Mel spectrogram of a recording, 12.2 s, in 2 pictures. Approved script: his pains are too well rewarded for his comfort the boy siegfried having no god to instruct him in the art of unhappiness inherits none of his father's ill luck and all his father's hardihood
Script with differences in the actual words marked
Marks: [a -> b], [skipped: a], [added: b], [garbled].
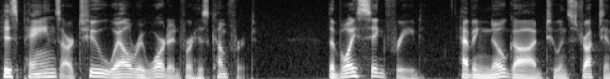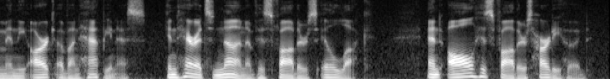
his pains are too well rewarded for his comfort the boy siegfried having no god to instruct him in the art of unhappiness inherits none of his father's ill luck and all his father's hardihood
